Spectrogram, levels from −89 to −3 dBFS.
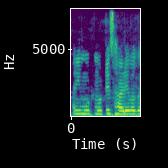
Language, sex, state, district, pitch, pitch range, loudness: Marathi, female, Maharashtra, Chandrapur, 265 Hz, 260-270 Hz, -16 LUFS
